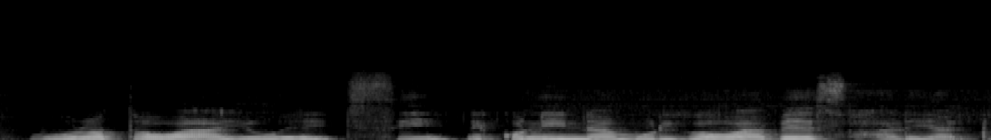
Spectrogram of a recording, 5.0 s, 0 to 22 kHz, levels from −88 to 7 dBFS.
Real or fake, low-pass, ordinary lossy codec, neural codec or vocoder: real; 10.8 kHz; Opus, 64 kbps; none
